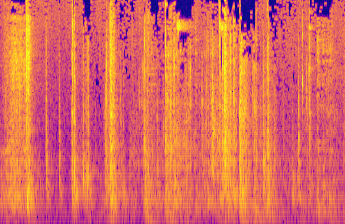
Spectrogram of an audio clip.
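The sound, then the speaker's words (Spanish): A door with a small window being opened, giving a series of clunks, knocks and rattles of latch and frame that come in uneven bursts throughout. “La hermana María corre hacia la puerta. Ve a Matil por la ventanilla y le abre.”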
